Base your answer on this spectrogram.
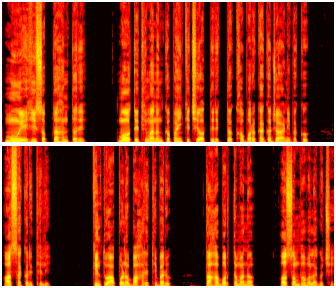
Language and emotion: Odia, sad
